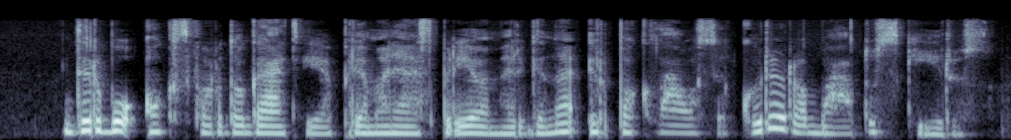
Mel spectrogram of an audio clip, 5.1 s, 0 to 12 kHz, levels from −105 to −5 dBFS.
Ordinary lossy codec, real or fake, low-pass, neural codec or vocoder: MP3, 64 kbps; real; 7.2 kHz; none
